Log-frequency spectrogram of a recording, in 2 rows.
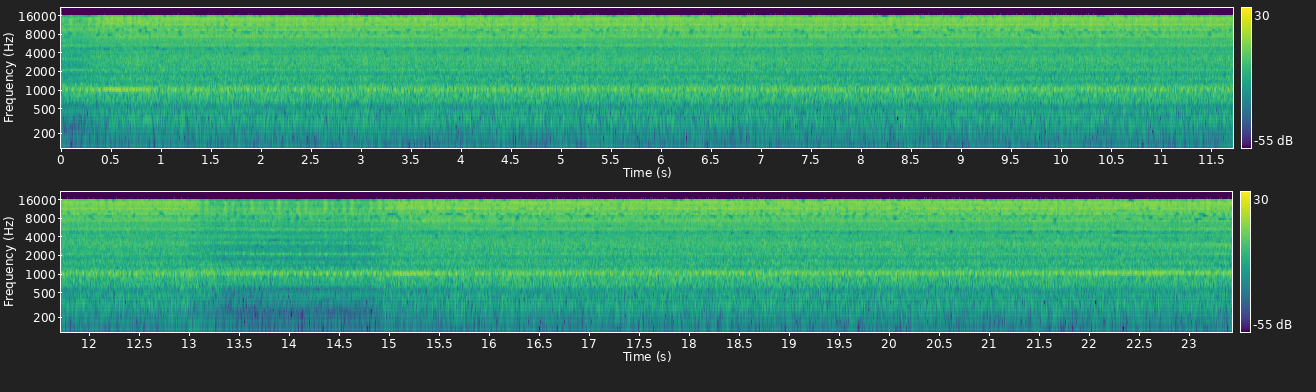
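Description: CNC-controlled metal lathe running an automatic G71 roughing cycle, the cutter turning a steel workpiece: steady machine noise with a constant high whine. About thirteen seconds in, the cutting noise eases for a couple of seconds as the tool comes out between passes, then picks up again.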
